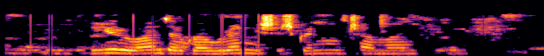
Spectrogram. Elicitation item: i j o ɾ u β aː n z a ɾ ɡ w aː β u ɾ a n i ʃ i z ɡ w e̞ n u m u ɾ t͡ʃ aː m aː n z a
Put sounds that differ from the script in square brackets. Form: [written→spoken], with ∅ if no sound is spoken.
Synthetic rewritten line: i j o ɾ u β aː n z a ɾ ɡ w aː β u ɾ a n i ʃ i [z→ʒ] ɡ w e̞ n u m u [ɾ→∅] t͡ʃ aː m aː n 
